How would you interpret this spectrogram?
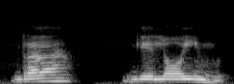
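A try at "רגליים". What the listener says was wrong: Claro, ahí, pero el Shebai no se pronuncia. Raglaim. Raglaim.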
